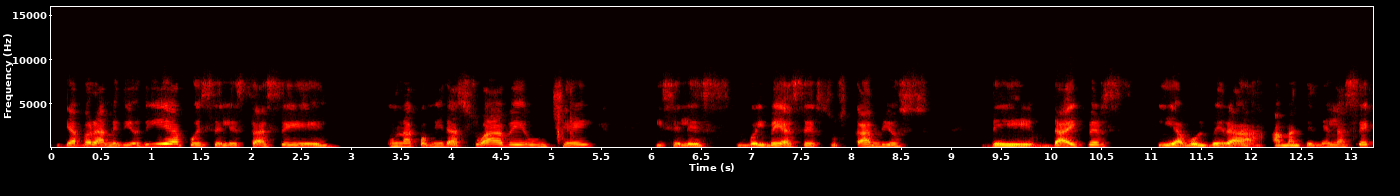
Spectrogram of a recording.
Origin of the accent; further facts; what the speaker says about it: Honduras; Yo soy originaria de Honduras.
